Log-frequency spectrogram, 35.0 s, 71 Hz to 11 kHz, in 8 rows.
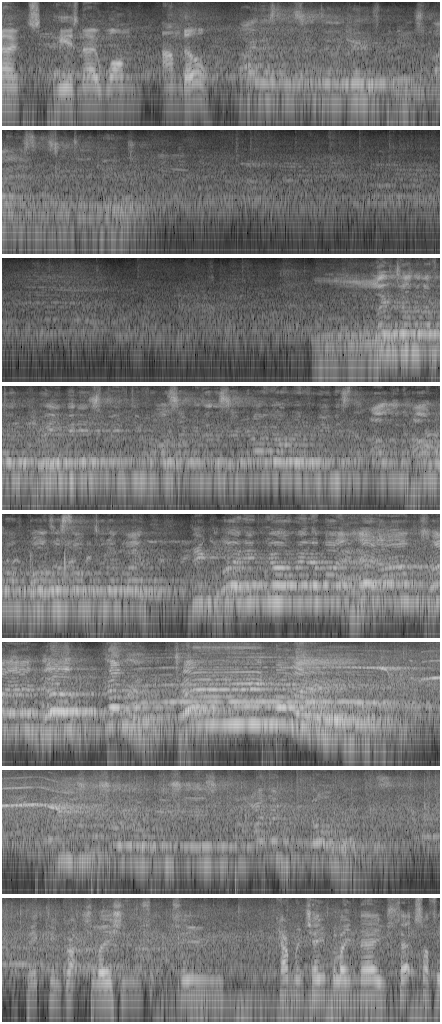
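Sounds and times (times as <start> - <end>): ring announcer announcing: 12.5 - 25.9, 26.7 - 30.2, 30.8 - 35.0.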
